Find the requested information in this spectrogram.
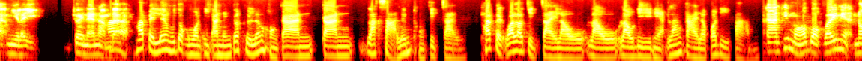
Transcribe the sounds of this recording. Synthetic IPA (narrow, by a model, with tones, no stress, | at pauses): miː˧ɾa˧jʔiː˨˩k̚ | t͡ɕʰu˥˩əjnɛ˦˥na˧mʰadaː˥˩t̪ʰaː˥˩pe˧nɾɯ˥˩əŋwi˦˥o˨˩k̚wo˧nʔiː˨˩k̚ʔa˧nːɯ˨˩ŋkɔː˥˩kʰɯː˧ɾɯ˥˩əŋkʰɔː˩˦ŋkaː˧nkaː˧nɾa˦˥k̚sa̰ː˩˦ɾɯ˥˩əŋkʰɔː˩˦ŋt͡ɕi˨˩t̪̚t͡ɕa̰˧jt̪ʰaː˥˩kɤː˨˩t̪̚waː˥˩ɾa˧wt͡ɕi˨˩t̪̚t͡ɕa˧jɾa˧wɾa˧wɾa˧wdiː˧ni˥˩ɐɾaː˥˩ŋkaː˧jɾa˧wkɔː˥˩diː˧t̪a̰ː˧mkaː˧nt̪ʰiː˥˩mɔː˩˦bɔː˨˩k̚wa˦˥jni˥˩ɐnɔː˦˥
